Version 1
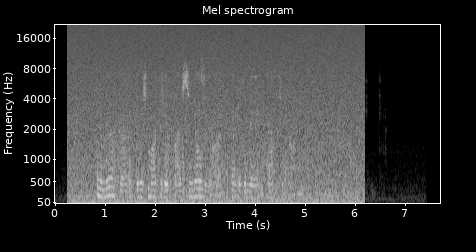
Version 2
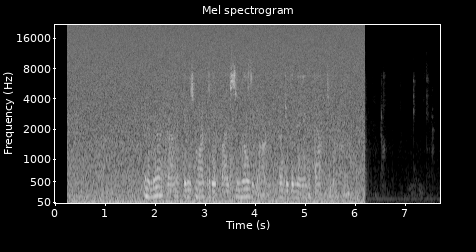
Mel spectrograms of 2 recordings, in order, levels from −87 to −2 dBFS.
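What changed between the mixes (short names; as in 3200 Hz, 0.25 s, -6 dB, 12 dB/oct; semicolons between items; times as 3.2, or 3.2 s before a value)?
speech: entry +0.95 s; master: add high shelf 5600 Hz +7 dB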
